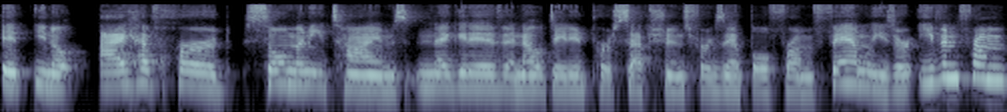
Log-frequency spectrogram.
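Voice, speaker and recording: A woman speaks with an American accent at a medium pitch and ordinary pitch variation. The background is quiet. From US Northeast, Boston. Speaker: webinar presenter, career pathways expert. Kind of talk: webinar presentation. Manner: fast.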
